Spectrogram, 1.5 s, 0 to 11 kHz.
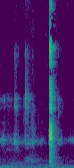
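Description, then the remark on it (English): A single bright clink of glasses of soda touching in a toast, sharp with a short ringing decay, with no talking. “Cheers to $3. Oh wait, yeah, cheers.”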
